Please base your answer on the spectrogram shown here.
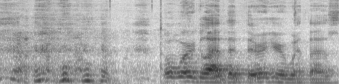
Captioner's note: audience laughs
